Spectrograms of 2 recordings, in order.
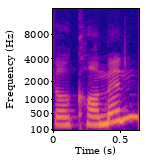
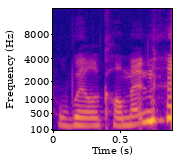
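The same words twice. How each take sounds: First: Said in the usual way. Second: Put-on WILLKOMMEN said with a heavy English accent; badly anglicised German in WILLKOMMEN. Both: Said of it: "in a really bad English accent".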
